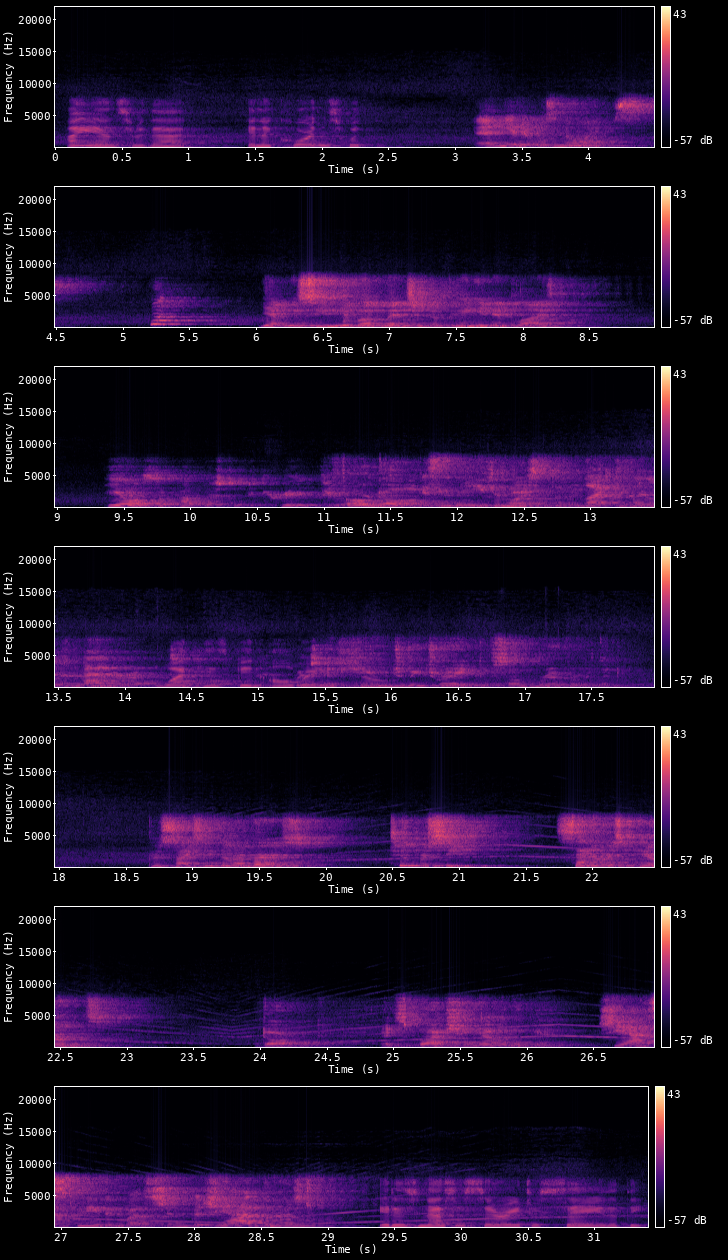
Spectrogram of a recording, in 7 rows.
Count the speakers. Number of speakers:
6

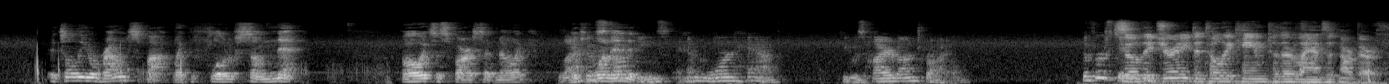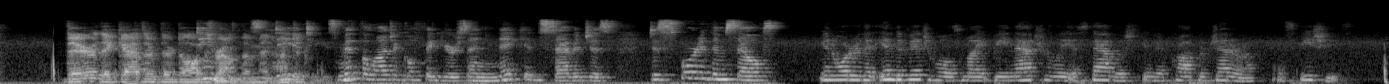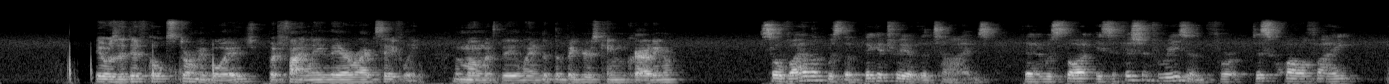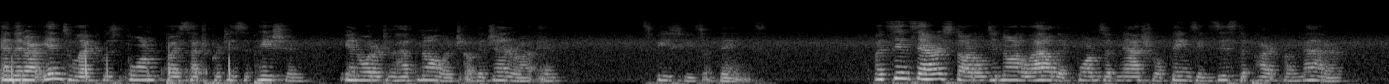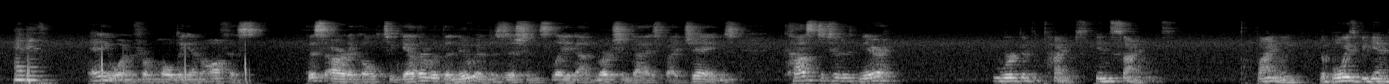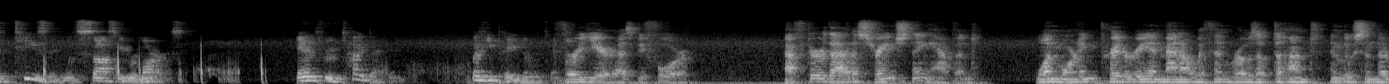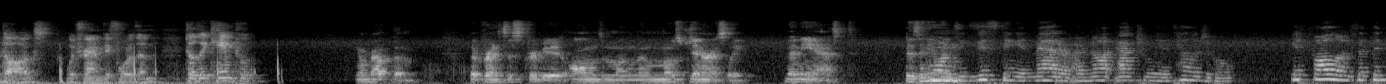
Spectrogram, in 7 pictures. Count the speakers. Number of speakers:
7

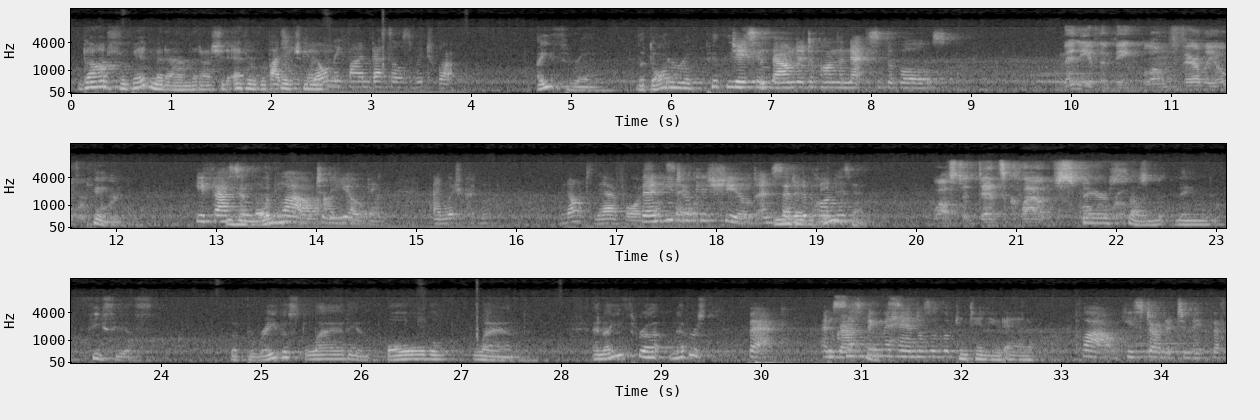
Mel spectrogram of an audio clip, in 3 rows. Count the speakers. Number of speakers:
5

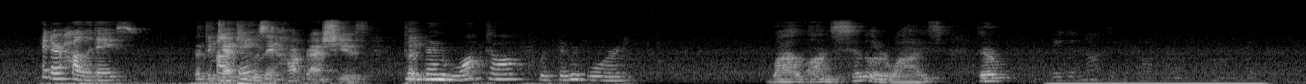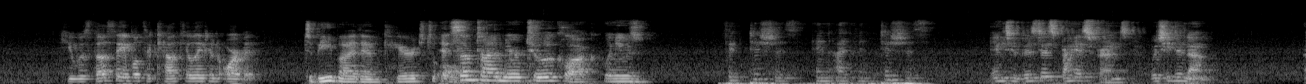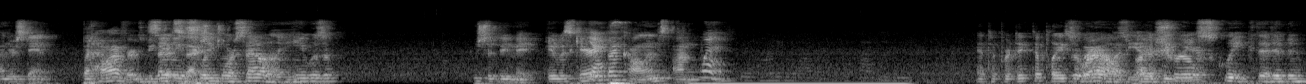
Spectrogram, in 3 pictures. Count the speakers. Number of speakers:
9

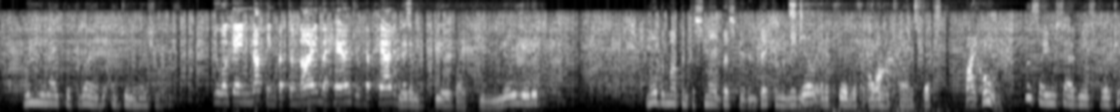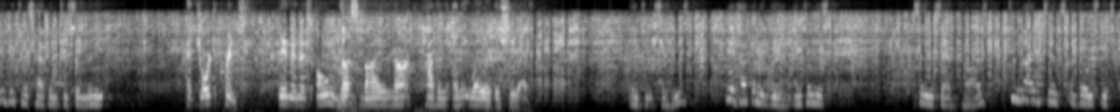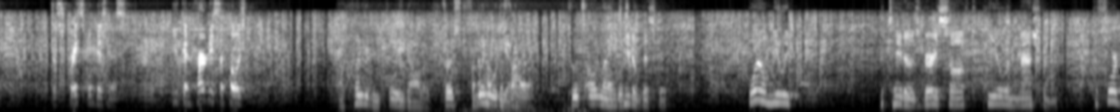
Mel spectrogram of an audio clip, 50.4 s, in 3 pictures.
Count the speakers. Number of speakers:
6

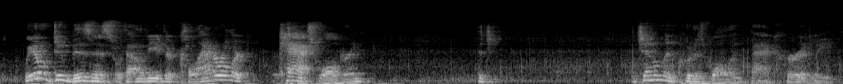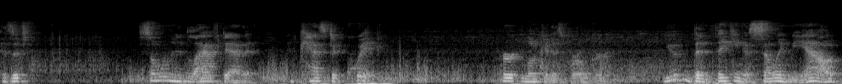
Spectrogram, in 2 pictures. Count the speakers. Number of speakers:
1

